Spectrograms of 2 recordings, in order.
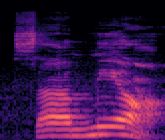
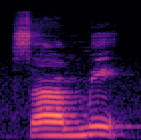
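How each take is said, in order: First: The word ends with a constricted throat sound. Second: The word ends on a plain vowel. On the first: The speaker calls it right. "dari tenggorokan ya" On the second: The speaker calls it wrong. "malah menjadi alif sukun seperti ini"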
